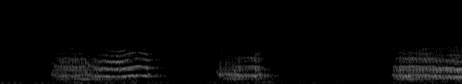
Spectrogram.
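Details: Orphaned female kitten aged three months, taken indoors after rescue, possibly in heat; three loud, wavering yowls, the first about a second long with a quavering pitch, the last cut off.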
